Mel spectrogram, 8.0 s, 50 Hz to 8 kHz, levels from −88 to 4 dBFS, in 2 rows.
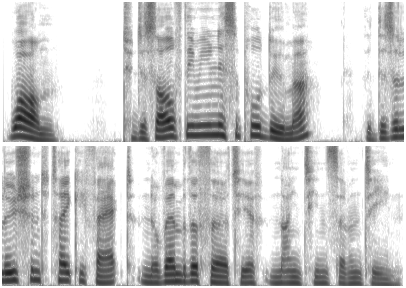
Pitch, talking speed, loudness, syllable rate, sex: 145 Hz, 110 wpm, -19 LUFS, 5.2 syllables/s, male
